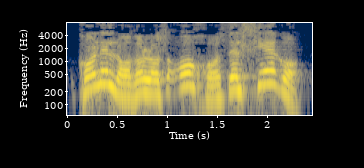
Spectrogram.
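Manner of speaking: usual speaking voice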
